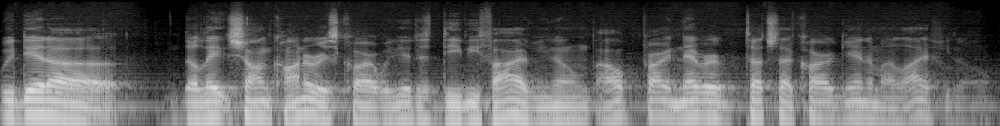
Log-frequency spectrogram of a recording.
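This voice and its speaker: A man with an American accent talks in a plain, everyday voice, fairly low in pitch, at a fairly quick pace with fairly even intonation. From southern California. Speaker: auto detailing business owner. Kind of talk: podcast interview. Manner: casual, laid-back.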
